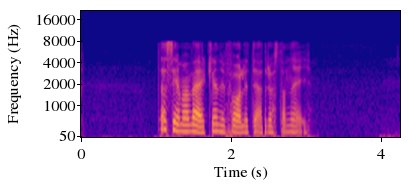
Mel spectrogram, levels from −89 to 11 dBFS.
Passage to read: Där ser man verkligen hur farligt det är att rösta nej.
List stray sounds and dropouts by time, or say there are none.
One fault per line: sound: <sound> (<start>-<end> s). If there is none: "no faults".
no faults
